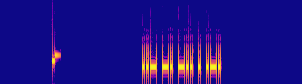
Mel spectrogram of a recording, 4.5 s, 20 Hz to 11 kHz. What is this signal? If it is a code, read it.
Morse code, heard as a keyed tone, about 40 wpm, 700 Hz. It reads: UNDER
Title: Top 300 Words 40wpm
